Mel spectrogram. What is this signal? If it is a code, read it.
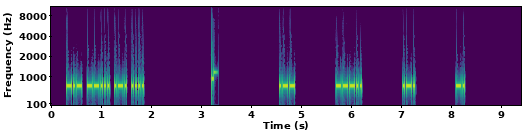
Morse code, heard as a keyed tone, about 34 wpm, spaced as for 15 wpm, 700 Hz. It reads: K7RH W8RN
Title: USA Call Signs - 4 Characters - 8x Character Spacing - 35wpm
